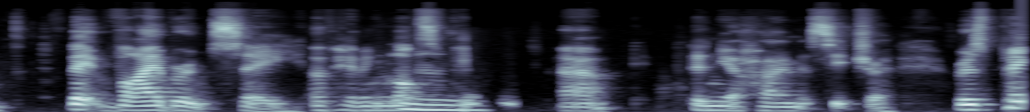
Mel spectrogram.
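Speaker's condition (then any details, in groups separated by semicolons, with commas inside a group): No condition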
